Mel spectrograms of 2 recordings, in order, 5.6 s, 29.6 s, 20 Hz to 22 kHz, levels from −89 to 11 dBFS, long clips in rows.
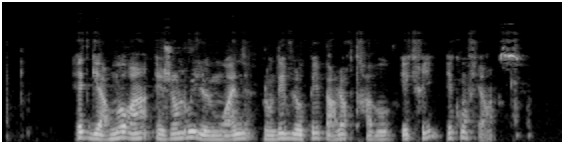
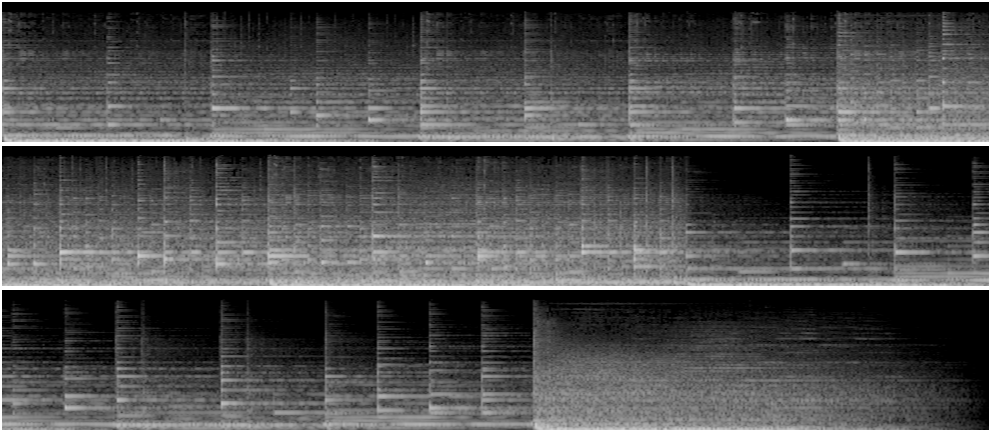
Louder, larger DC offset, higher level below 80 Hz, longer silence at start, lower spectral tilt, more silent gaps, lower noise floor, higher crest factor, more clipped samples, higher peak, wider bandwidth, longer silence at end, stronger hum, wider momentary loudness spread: about the same, -20 LUFS vs -20 LUFS; neither; second, -62 dBFS vs -20 dBFS; first, 0.75 s vs 0 s; about the same, -6.5 dB/octave vs -6.5 dB/octave; neither; first, -67 dBFS vs -58 dBFS; about the same, 18 dB vs 16 dB; neither; about the same, -2 dBFS vs -2 dBFS; second, 7.6 kHz vs 13.5 kHz; second, 0.4 s vs 0.85 s; neither; about the same, 10 LU vs 10 LU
